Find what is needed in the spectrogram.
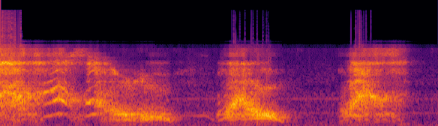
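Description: A girl's voice doing a demon impression: three loud drawn-out vocal calls, the first long and rising and falling in pitch, then two shorter ones.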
